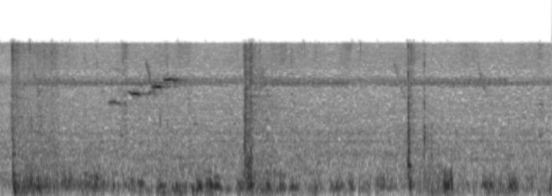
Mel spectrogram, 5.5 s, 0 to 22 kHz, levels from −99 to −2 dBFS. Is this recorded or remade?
recorded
